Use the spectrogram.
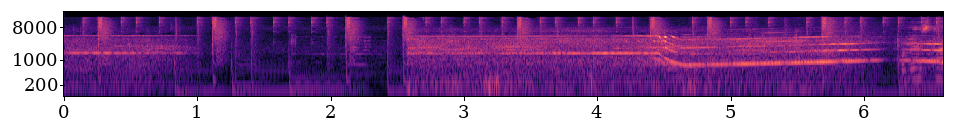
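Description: Police car siren wailing on a busy street during a lockdown, starting with steady high tones then sweeping down in pitch, loud and close over constant traffic noise and passing vehicles.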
